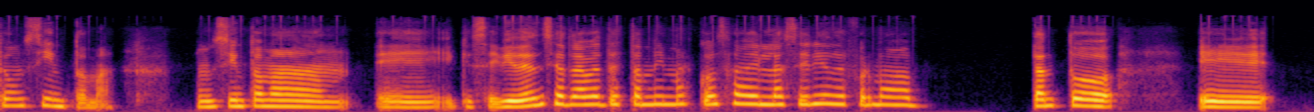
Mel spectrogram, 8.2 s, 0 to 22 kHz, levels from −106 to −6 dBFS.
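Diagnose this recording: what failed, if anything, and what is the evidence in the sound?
The sample-rate conversion stage failed: a resampler restarted on every block. Throughout the speech, a buzz at 20 Hz rides under the signal and only appears with it. It fits 50 ms blocks converted from 24 kHz to 48 kHz independently, each edge filtered without its neighbouring samples.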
